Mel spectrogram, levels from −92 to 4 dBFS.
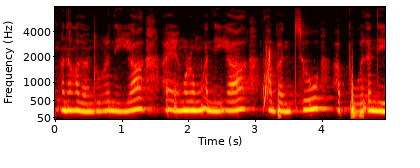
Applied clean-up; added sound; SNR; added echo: none; none; none; none.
